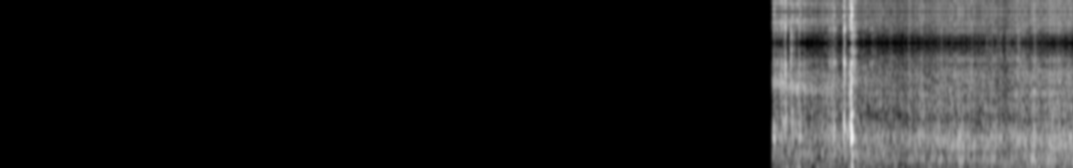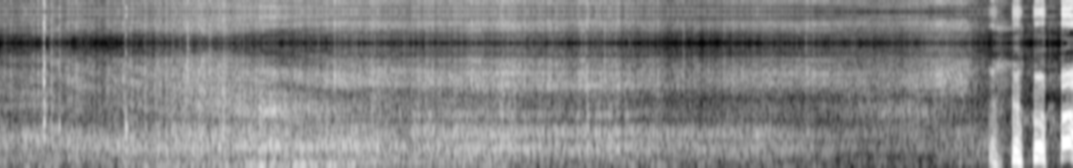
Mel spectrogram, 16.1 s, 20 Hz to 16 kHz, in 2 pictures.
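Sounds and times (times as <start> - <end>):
trike wheels rolling on asphalt: 5.8 - 16.0.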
